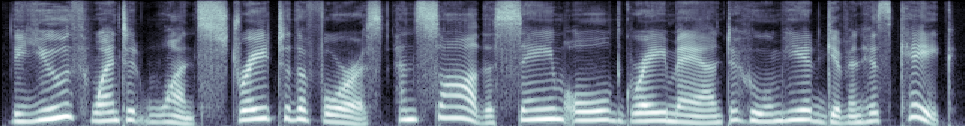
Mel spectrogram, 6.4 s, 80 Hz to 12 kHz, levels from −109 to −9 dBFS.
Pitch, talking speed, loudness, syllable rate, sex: 220 Hz, 215 wpm, -16 LUFS, 4.0 syllables/s, female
